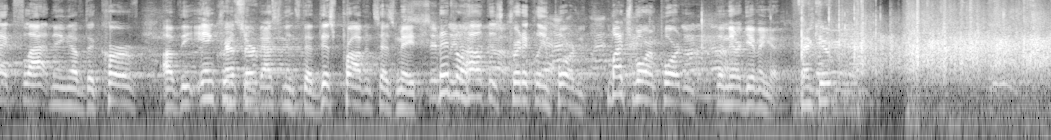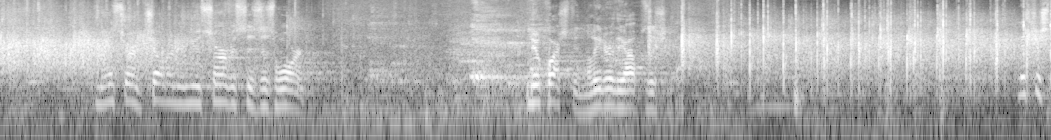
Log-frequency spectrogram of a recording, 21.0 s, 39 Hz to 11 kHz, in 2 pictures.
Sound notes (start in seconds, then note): 12.2 applause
